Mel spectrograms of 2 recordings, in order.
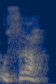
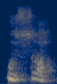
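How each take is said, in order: First: Usrah said as "usrah" with an open a; wrong pronunciation. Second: Usrah said as "usroh" with a rounded o; correct pronunciation. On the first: Ustaz showing students the wrong way, "Usrah" as "usrah". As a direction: Usrah ending in a flat "-rah", the way not to say it. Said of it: "Bukan Usrah". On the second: Ustaz spelling out the group name for students, "Usrah" as "usroh". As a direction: Usrah ending in "-roh". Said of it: "Usrah ni U S R O H". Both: Shown as a demonstration.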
